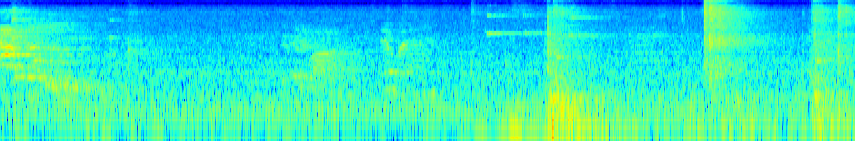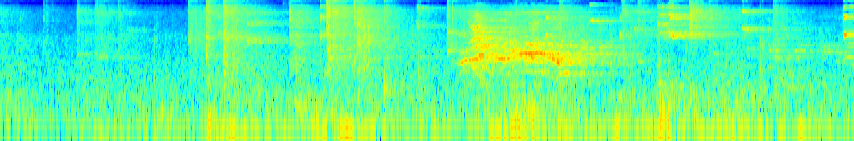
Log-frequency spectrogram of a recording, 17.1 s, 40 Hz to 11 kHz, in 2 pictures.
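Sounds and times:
badminton rackets hitting shuttlecocks: 0:10.4 - 0:13.5.

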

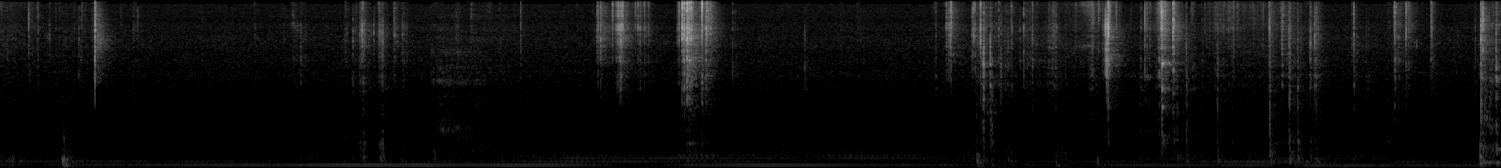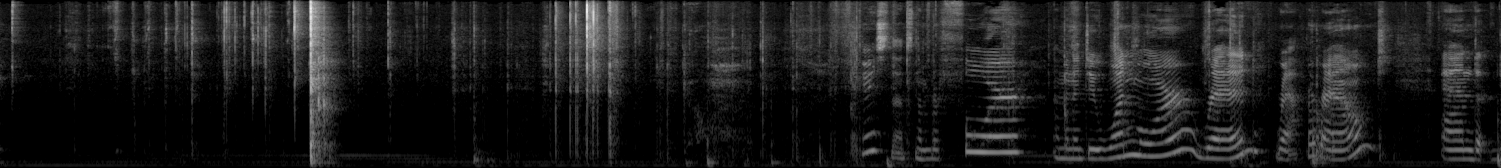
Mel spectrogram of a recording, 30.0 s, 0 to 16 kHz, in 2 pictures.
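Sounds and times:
low steady hum: 0:00.0 - 0:30.0
duct tape ripping: 0:06.0 - 0:07.3, 0:09.4 - 0:14.4, 0:15.0 - 0:21.8.

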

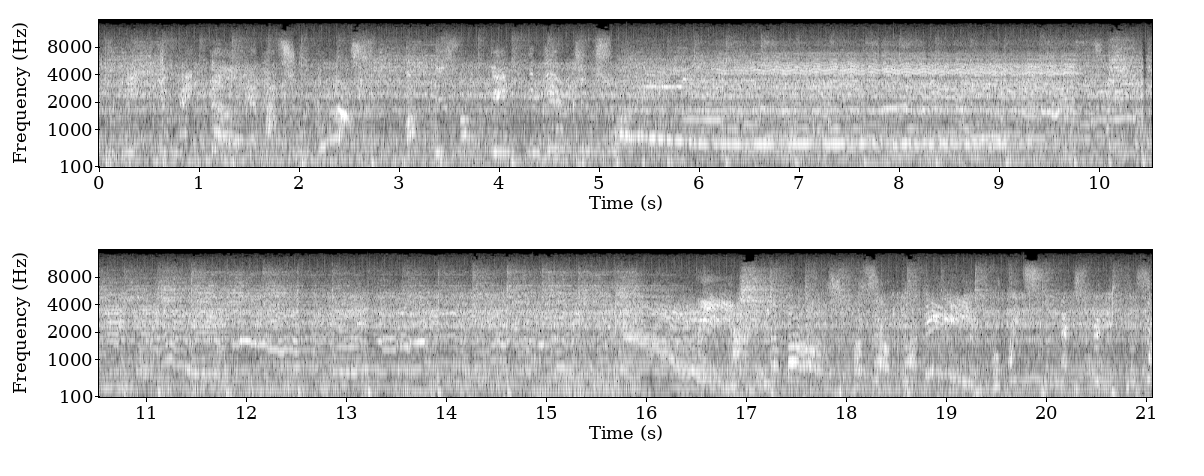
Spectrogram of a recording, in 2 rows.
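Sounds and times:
distorted lead electric guitar: 0:00.0 - 0:21.0
heavy metal band playing: 0:00.0 - 0:21.0.

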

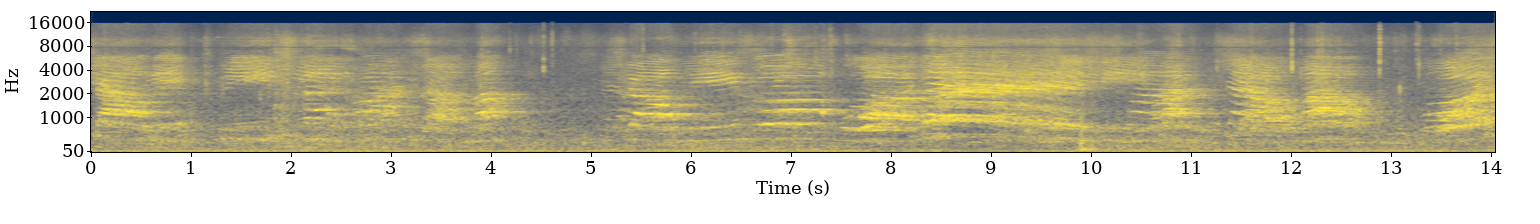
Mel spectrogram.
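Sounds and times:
children chanting in unison: 0:05.3 - 0:14.0.

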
